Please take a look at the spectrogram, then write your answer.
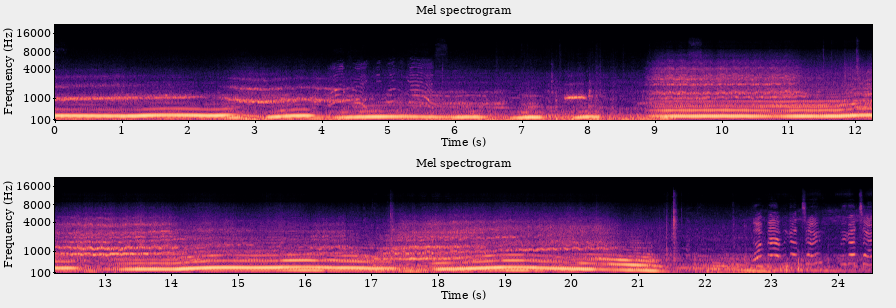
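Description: A car drifting through donuts and figure eights on a track, with a loud, continuous revving engine and sustained wavering tire squeal that rises and falls over the full stretch.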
